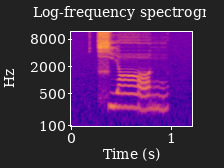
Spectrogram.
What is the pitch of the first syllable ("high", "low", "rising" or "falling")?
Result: low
